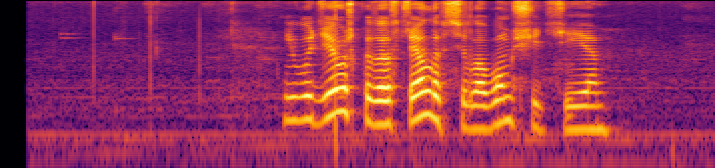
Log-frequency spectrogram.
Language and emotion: Russian, neutral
